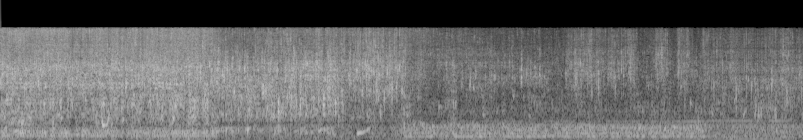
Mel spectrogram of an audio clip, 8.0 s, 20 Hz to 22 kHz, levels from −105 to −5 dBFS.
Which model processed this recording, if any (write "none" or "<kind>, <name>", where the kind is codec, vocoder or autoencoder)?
none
